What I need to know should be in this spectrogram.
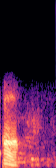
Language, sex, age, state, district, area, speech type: Sanskrit, male, 30-45, Kerala, Kannur, rural, conversation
